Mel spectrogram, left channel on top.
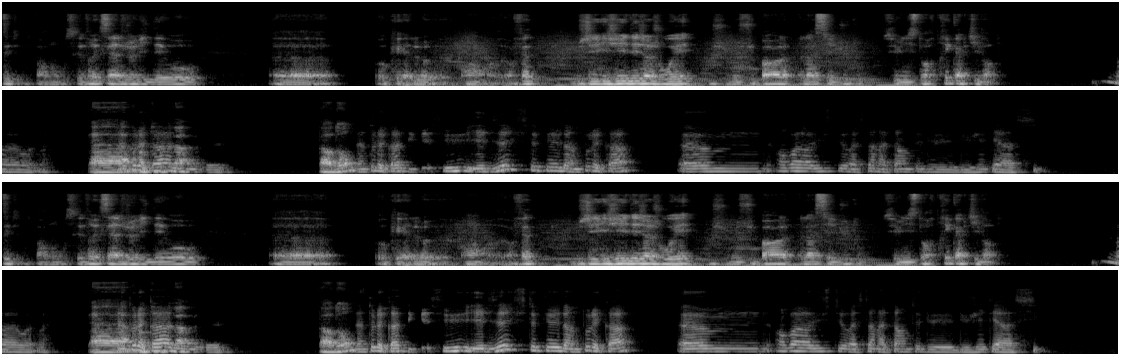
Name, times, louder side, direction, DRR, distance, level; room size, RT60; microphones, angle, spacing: voice 1, 0.0-2.0 2.7-3.3 3.7-5.4 5.7-9.9 12.0-12.6 12.9-13.1 14.3-14.7, equal, ahead, 1.0 m, -26 dB
sound 1, 4.0-9.3, equal, 70° left, 0.6 m, -40 dB
voice 2, 11.0-11.6 12.3-13.4 14.7-17.5 17.9-21.5, right 3 dB, 75° right, 0.4 m, -30 dB
2.1 x 2.0 x 3.0 m
head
